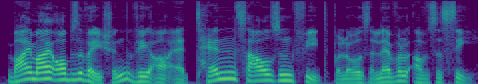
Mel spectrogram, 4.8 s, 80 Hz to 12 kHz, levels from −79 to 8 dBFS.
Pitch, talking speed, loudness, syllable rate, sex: 145 Hz, 190 wpm, -18 LUFS, 4.8 syllables/s, male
